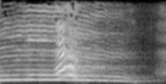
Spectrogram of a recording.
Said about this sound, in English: It must be those wolves they were talking about.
